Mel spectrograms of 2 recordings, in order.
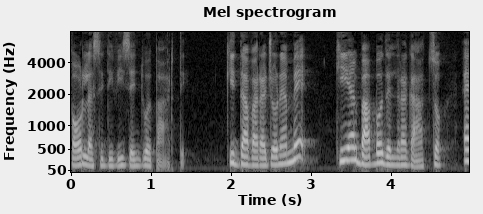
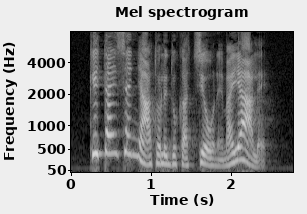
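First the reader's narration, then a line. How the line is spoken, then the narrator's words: Threatening yell. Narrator (Italian): minaccioso, urlando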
